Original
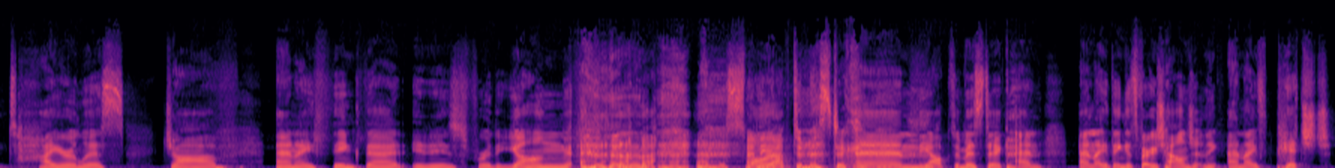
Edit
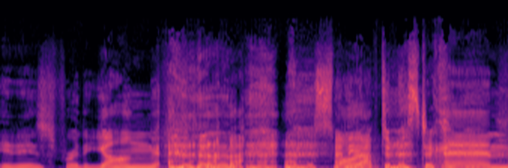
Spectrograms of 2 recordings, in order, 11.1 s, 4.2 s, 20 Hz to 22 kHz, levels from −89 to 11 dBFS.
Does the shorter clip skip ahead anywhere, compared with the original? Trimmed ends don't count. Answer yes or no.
no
